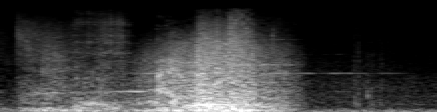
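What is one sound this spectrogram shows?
A loud magical blast swells and booms.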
